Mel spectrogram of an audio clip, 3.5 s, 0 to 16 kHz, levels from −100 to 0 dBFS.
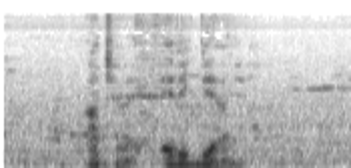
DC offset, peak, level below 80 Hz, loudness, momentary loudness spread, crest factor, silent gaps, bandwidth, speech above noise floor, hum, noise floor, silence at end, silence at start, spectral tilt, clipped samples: under 0.1%; -12 dBFS; -48 dBFS; -30 LUFS; 25 LU; 20 dB; none; 11.5 kHz; 25 dB; none; -53 dBFS; 0.2 s; 0.1 s; -7 dB/octave; under 0.1%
